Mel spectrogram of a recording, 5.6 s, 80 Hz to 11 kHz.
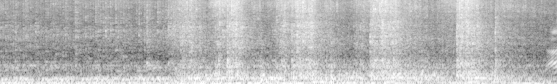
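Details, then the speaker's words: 1968 Pontiac Firebird V8, over 200,000 miles, parked in a flooded field since 1984, first start after revival: deep rumble catching and revving cleanly, steady beat, no knocks or misses; engine good for first 30 seconds. "Okay, that engine's good right now for the 30 seconds we've ran it."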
